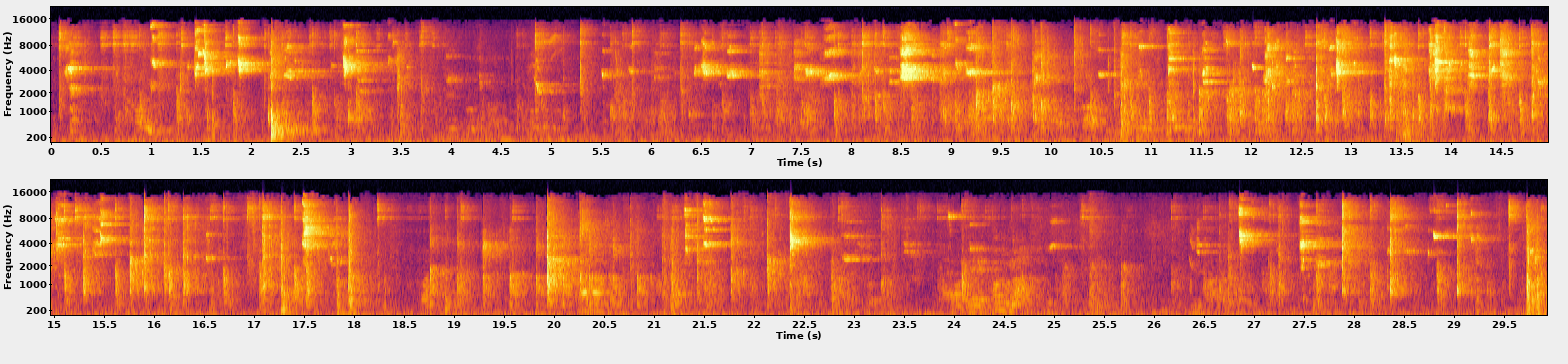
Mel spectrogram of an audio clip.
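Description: A ping-pong ball clicks back and forth between paddles and table in a large echoing hall.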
